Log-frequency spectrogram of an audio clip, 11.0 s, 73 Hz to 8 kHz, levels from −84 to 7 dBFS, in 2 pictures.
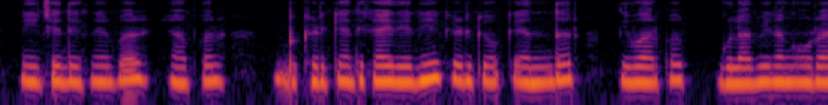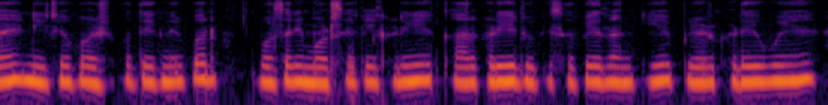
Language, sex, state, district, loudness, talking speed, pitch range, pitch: Hindi, female, Bihar, Saharsa, -31 LUFS, 245 wpm, 205-215 Hz, 210 Hz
